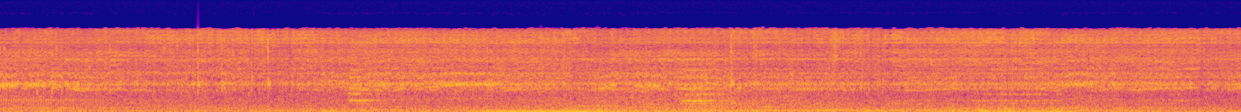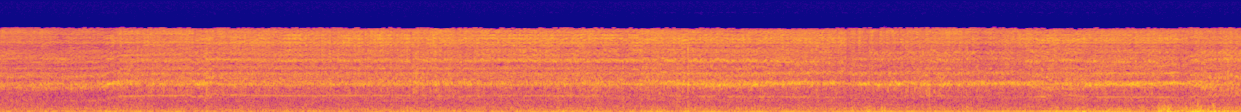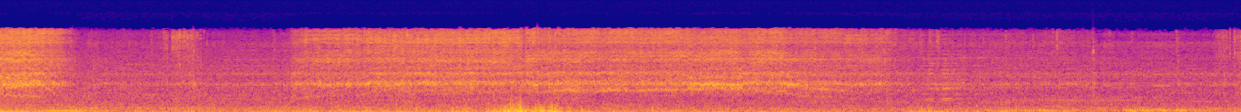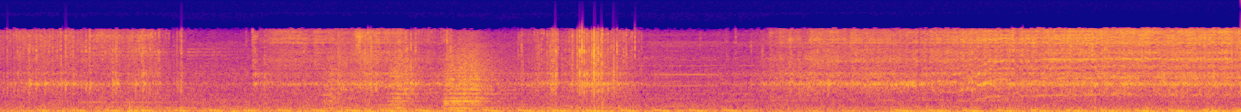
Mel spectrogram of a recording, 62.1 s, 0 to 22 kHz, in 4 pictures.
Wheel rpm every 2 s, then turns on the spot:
100, 110, 110, 110, 110, 110, 110, 110, 140, 160, 160, 150, 140, 130, 130, 110, 10, 50, 90, 100, 80, 20, 10, 20, 20, 60, 20, 10, 70, 130, 170.
46-48 52-54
